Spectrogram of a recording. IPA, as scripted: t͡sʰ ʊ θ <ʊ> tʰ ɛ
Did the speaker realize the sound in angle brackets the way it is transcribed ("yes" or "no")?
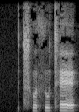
no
